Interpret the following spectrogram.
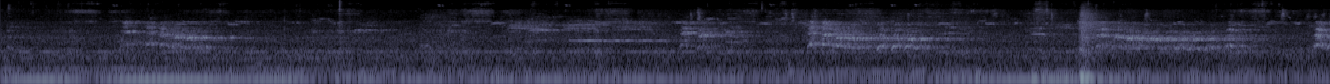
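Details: Liisi, a cat living in a yard shared with other cats, rabbits, hens and a cockerel, gives a series of drawn-out, harmonic meows, some falling in pitch, spread across twenty seconds over a low rumbling background and a sharp click.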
